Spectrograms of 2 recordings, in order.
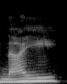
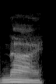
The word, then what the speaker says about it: Nye: And I always thought it was Na, but he pronounces it himself as Nye.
